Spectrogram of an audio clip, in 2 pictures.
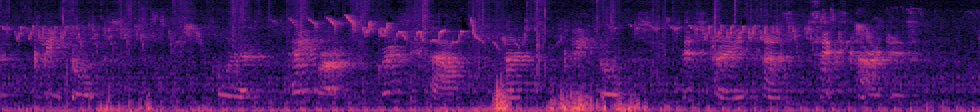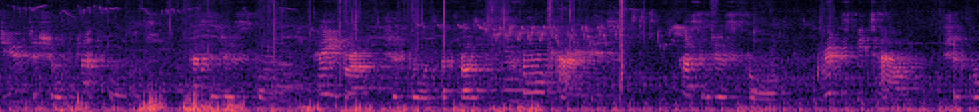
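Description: A person's voice talking on and off, with low gusts of wind buffeting the microphone, strongest about five and eleven seconds in.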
